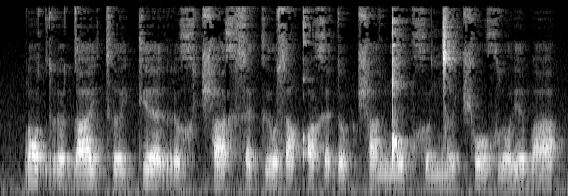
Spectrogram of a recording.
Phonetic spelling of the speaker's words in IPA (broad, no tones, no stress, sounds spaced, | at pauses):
ɾ ɔ d r ɵ d a j tʰ ɘ j kʲ ɛ r ɵ x t͡ʃʰ a x s ɛ kʲ o s a qʼ ɵ x ɛ d ɾ ɵ b t͡ʃʰ a ŋ͡ǃ o b x ɵ ŋ͡ǀ ɘ t͡ʃʰ o x l o ɾʲ ɛ b a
